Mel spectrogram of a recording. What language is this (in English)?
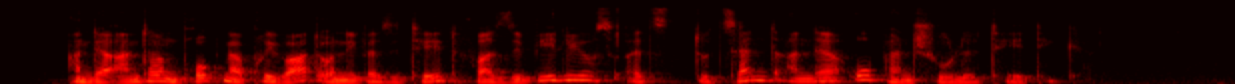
German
